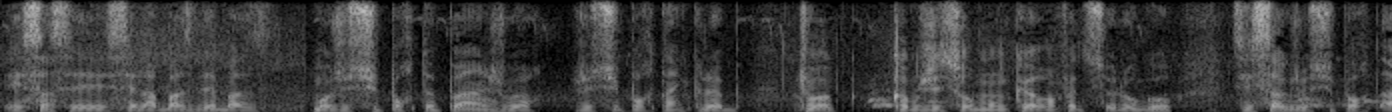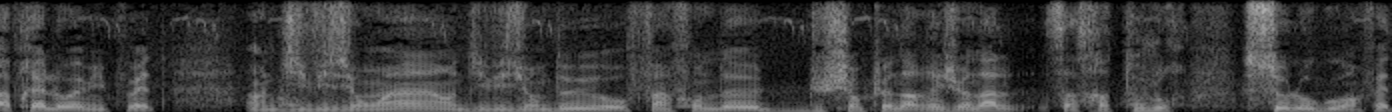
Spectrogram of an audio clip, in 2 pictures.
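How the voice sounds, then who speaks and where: A man with a plain, everyday voice speaks at a medium pitch and a moderate pace, his intonation fairly even. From Ardennes, northeastern France. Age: 30s. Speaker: football ultra supporter. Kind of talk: interview.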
